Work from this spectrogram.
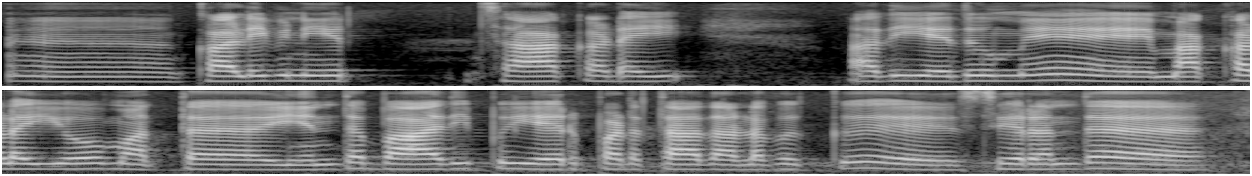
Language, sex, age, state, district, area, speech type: Tamil, female, 30-45, Tamil Nadu, Coimbatore, rural, spontaneous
